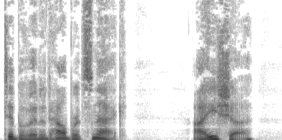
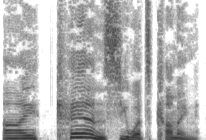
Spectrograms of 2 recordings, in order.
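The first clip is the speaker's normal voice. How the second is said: slow, firm and higher; 6 dB louder, slower than usual. Acted. Kayada answers Halbert firmly, slow and certain. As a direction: state it with steady certainty. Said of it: "Kayada answered him firmly".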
